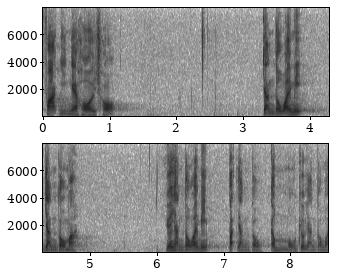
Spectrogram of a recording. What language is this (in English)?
Cantonese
